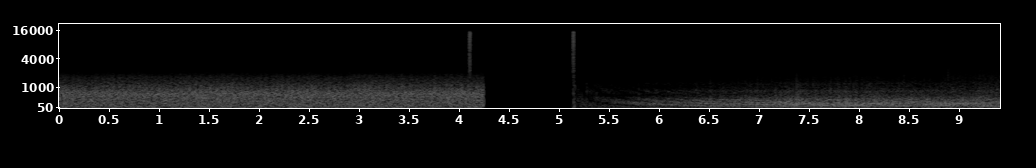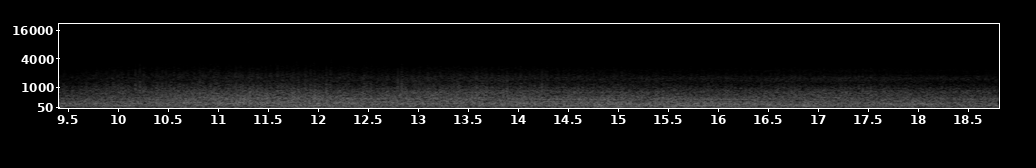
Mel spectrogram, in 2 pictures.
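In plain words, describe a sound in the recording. A low rushing wind roars steadily.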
